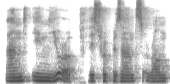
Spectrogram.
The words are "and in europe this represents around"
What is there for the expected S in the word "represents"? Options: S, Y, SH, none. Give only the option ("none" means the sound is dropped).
S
